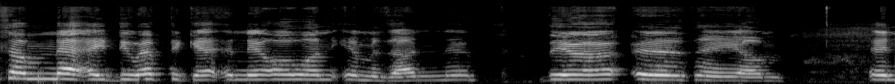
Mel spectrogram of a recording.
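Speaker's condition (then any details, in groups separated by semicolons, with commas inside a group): Cerebral palsy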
